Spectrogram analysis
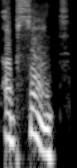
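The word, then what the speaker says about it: absente: الي ابسون اذا ما غتنطقش لنا الطي، ولكن ملي تنضيفو أه مع ال مع هي طبعا تنطق الطي.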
